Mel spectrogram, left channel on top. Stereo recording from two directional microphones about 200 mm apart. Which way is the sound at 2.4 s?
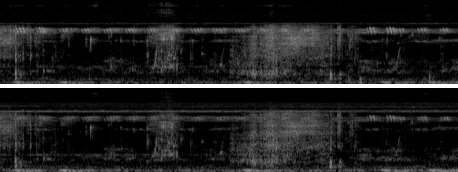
55° right (ahead or behind).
